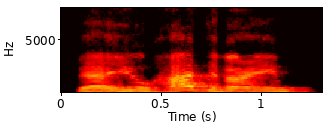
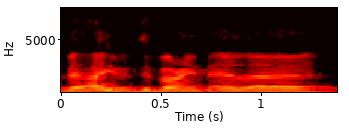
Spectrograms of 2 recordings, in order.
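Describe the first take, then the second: First: "hadevarim" with the "ha" pointed out and the word lifted; stress on hadevarim. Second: Said in the usual way. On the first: Shown as a demonstration. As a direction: lean on "hadevarim" to show the extra ha. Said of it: "It's extra". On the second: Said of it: "If it would have said".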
